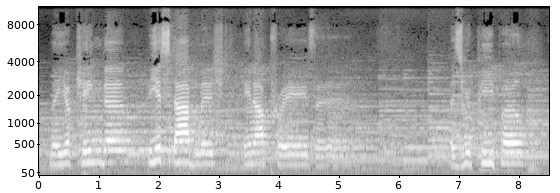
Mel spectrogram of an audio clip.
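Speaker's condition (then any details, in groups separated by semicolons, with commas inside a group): No condition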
